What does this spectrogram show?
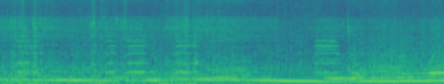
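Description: Rally car's engine heard from inside the cabin, holding steady revs, then falling gradually as the driver comes off the throttle and climbing again as it accelerates near the end.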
